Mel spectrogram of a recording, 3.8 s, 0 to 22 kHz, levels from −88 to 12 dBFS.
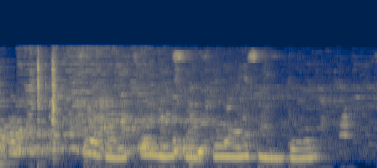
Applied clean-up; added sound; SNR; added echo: classical method WPE with log-MMSE.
